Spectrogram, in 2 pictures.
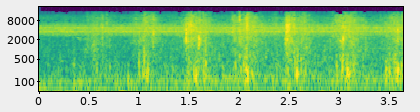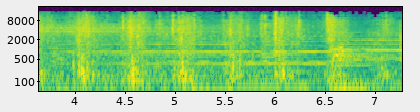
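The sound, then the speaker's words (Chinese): Soldiers' footsteps on the march with an army: a steady tramp of heavy steps in an even, continuous rhythm, fairly loud throughout. “士兵们个个来了精神，脚步不由自主地加快了许多。”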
